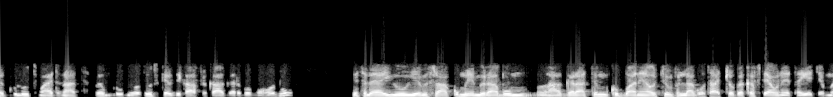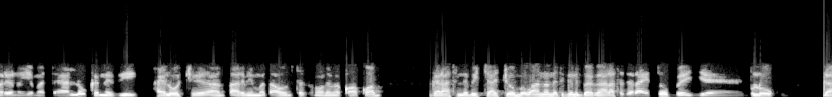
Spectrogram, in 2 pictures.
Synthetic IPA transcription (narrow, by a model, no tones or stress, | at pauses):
ɡɨlut̪ʼmad̪nat̪bəmulumːiwɔt̪ʼut̪kʰəzːihkʰəafɾikʼaaɡəɾbəməho̞nu | jɛt̪ʰələjajːujɛmɨsɾakʼumjɛmːiɾabumhaɡəɾat̪ʰɨnkʰubːanejawo̞t͡ʃːɪnfɨlːaɡo̞t̪ʰat͡ʃːɛwbəkʰəft̪ʰjahunet̪ʰajɛt͡ʃʼɛmːəɾjənəwjɛmət̪ʼːajalːəhukʰəɨnːəzːihhajlo̞t͡ʃːansʼaɾɛmːimət̪ʼawnt̪ʰəsʼɨno̞ləməkʼakʼam | haɡəɾat̪ləbɨt͡ʃːat͡ʃːɛwmbəwanːanːət̪ɡɨnbəɡaɾat̪ʰəd̪əɾajt̪ʰəwbəjɛblo̞kʰʼu | ɡa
